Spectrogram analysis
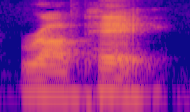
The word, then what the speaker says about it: Rapé: now which is called hape or rape so have is spelled h a p e with an accent on the e or rap a r a p e with an accent on the e it varies uh whether you are in brazil or in other parts of south america such as peru where you would differentiate the two and that's just due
